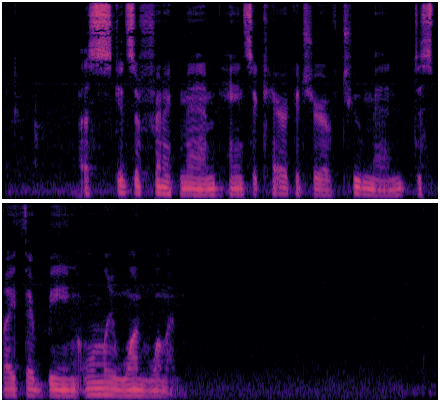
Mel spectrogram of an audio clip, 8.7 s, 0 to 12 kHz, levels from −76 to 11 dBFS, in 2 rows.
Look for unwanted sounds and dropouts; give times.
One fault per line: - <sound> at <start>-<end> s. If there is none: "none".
none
